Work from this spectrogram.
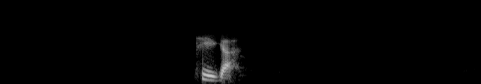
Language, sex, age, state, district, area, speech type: Dogri, female, 30-45, Jammu and Kashmir, Reasi, rural, conversation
